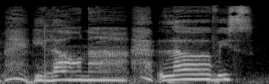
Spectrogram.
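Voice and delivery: slow, lightly put-on mimic of a friend's earnest speech; imitating Davud. Host teasingly imitates guest Davud's slow speech. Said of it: "I can even talk like you".

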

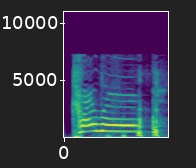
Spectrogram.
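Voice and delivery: put-on wailing Australian girl, very high and loud; Phoebe, Australian accent. Girly Australian friend walking in pained after a wax, hammed-up wail. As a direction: cry out the name in a hammed-up Aussie whine. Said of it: "I will do my Australian accent for you".

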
